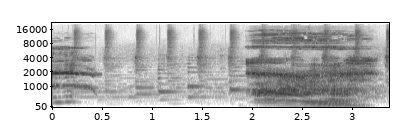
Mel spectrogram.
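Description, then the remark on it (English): A person voices the wail of a dragon character said to hail from the Wolfhawk Mountains: a few short, breathy moaning sounds, then a long, loud, rough groan that swells and slowly falls in pitch. “It's a place dragon can come from.”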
